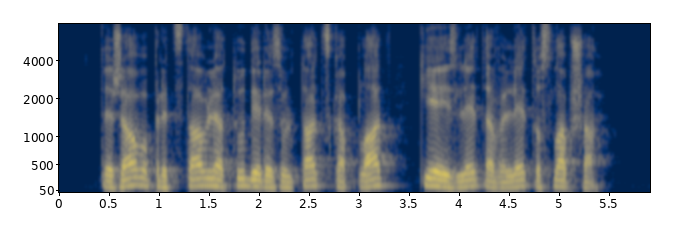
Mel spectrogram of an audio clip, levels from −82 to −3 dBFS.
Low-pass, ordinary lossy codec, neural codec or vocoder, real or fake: none; none; none; real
